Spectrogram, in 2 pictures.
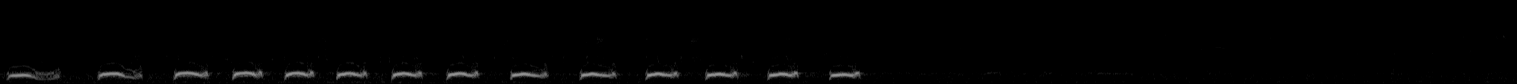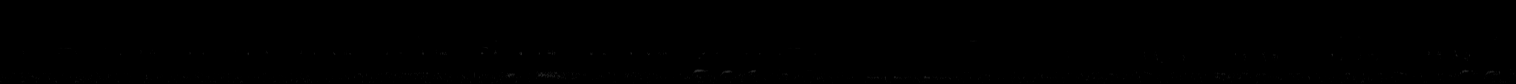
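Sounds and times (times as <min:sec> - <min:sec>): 
stock dove Columba oenas calling: 0:00.0 - 0:08.6.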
